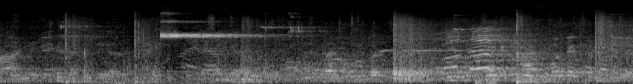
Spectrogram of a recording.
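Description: A referee's whistle blown once, a steady high tone lasting under a second, about a second and a half in, signalling the serve. A volleyball is bounced on the hardwood gym floor by the server.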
